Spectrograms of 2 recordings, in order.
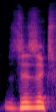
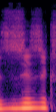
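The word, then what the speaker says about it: Zyzzyx: wonder what the budget was for it 31 zizzix Road budget look at that Nathan I'll spell it for you too z-y-z-z-y-x Road which is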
